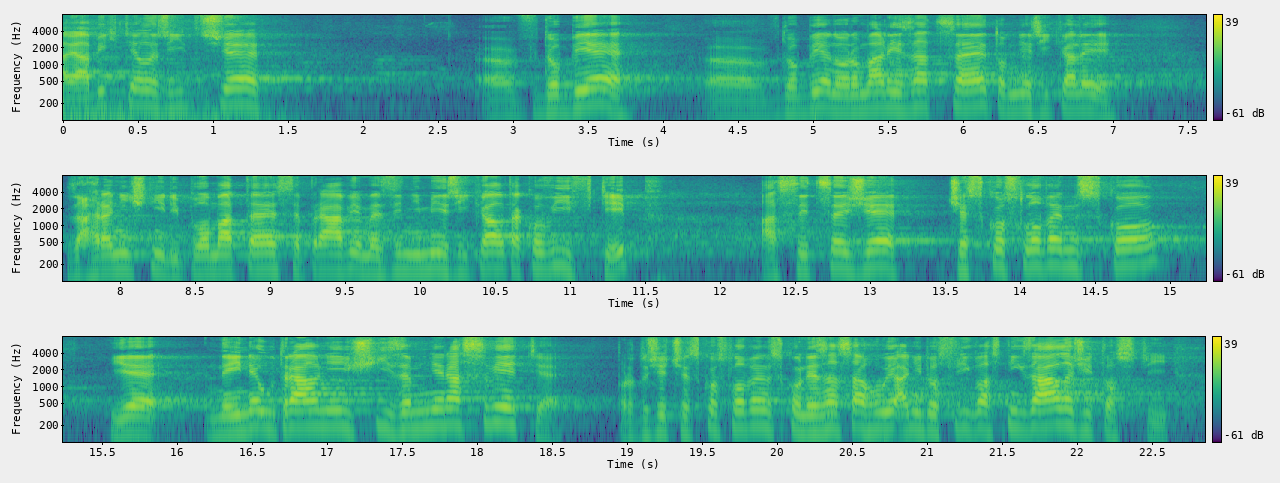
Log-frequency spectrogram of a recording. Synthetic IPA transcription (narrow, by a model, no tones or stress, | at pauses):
ʔajaːbɪxcɛlriːt͡sʒɛ | vdo̞bjɛ | vdo̞bjɛno̞ɾmalɪzat͡sɛt̪o̞mɲɛriːkalɪ | za̰ɦɾaɲɪt͡ʃɲiːdɪplo̞mat̪ɛːsɛpɾaːvjɛmɛzɪɲɪmɪriːkalt̪ako̞viːfcɪp | ʔa̰sɪt͡sɛʒɛt͡ʃɛskoslo̞vɛnsko̞ | jɛnɛjnɛut̪ɾaːlɲɛjʃiːzɛmɲɛnasvjɛcɛ̰ | pɾo̞t̪o̞ʒɛt͡ʃɛsko̞slo̞vɛnsko̞nɛzasaɦujɛʔaɲɪdo̞sviːɣvlast̪ɲiːɣzaːlɛʒɪt̪o̞scḭː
